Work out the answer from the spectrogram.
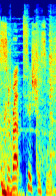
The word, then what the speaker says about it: surreptitiously: Surreptitiously. No, rep. Yeah. It's pronounced surreptitiously.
